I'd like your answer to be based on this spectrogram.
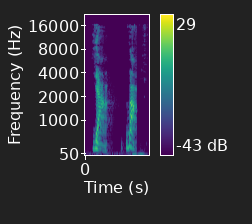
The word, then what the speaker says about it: yaba: 呃，第一个我们要学的是哑巴，是指爸爸。哑巴是爸爸，所以它的拼音是 y a b a，对，y a b a，哑巴，哑巴就是爸爸的意思哈。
